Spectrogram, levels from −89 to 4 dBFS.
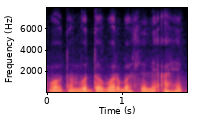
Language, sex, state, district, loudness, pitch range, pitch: Marathi, male, Maharashtra, Solapur, -17 LUFS, 115-120 Hz, 115 Hz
